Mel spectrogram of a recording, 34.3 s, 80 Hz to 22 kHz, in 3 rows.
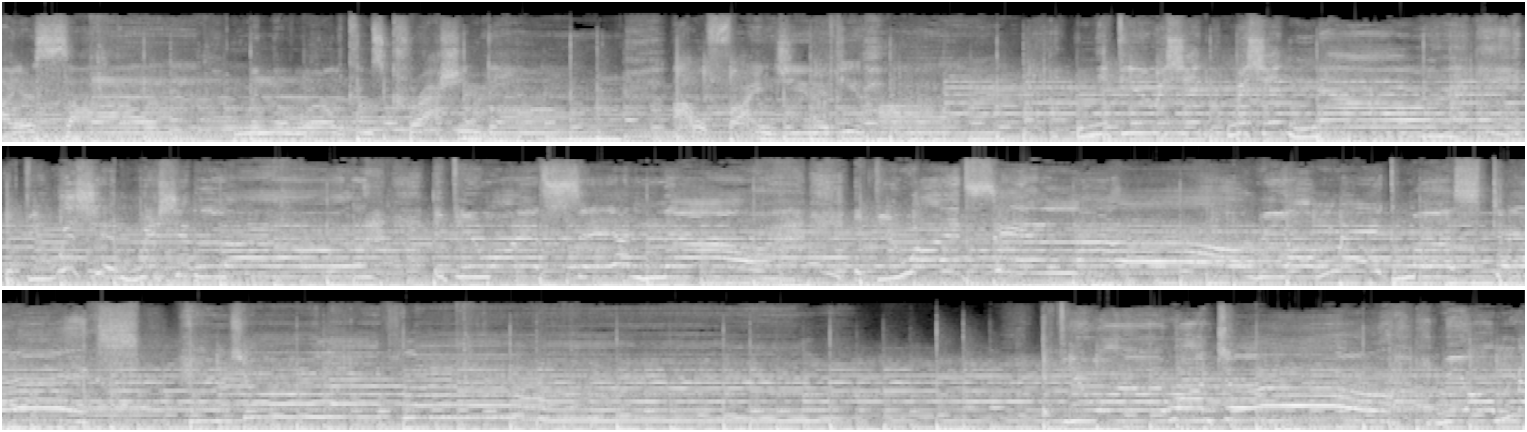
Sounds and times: Independent music: 0.0 - 34.2.

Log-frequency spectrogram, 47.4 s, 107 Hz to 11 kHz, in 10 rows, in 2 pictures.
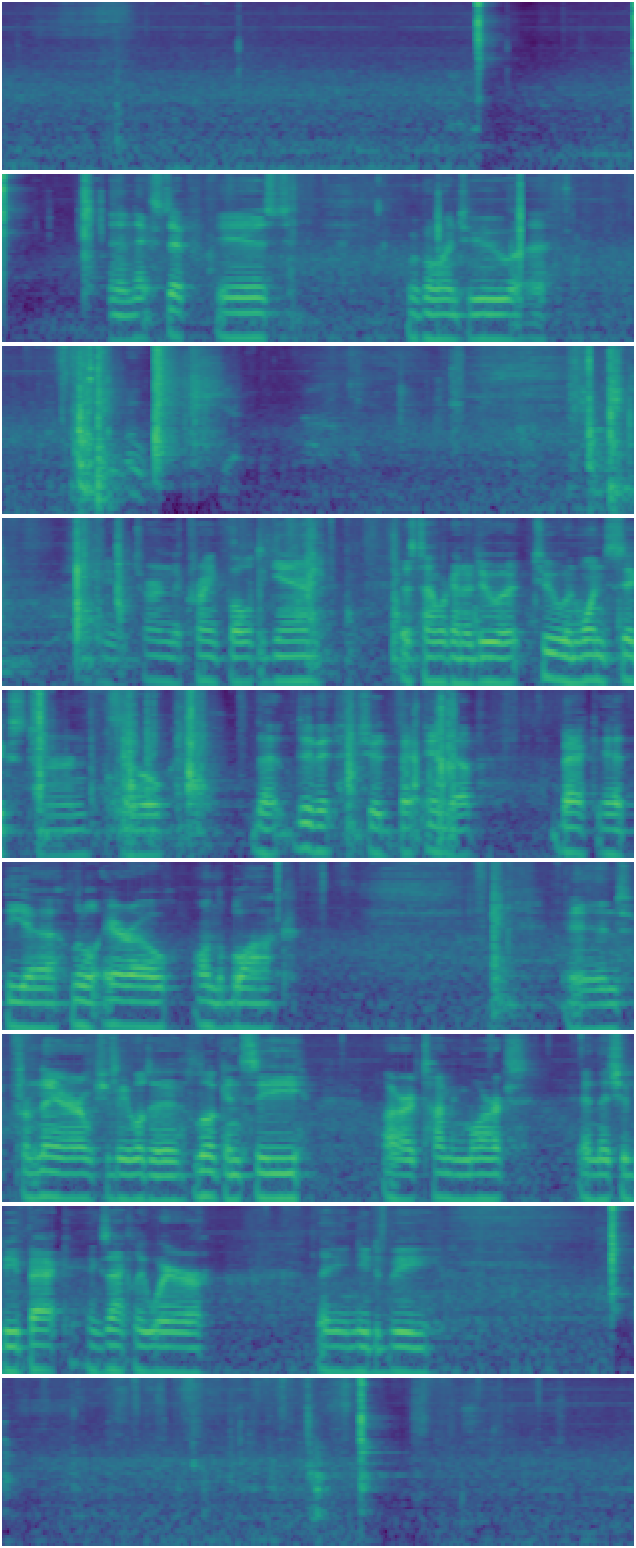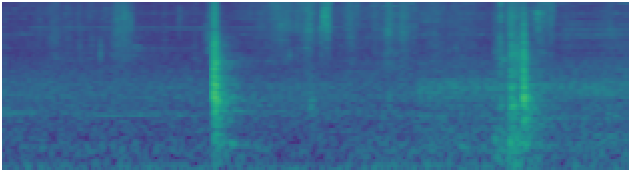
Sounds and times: Speech: 5.6 - 7.0, 7.8 - 9.0, 14.8 - 20.3, 20.9 - 22.6, 23.2 - 26.0, 27.9 - 34.8, 35.6 - 36.5.

